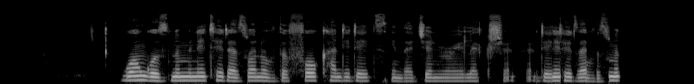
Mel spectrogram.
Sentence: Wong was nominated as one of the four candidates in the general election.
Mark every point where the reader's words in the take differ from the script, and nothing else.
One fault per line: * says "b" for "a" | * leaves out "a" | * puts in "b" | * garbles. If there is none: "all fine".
* garbles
